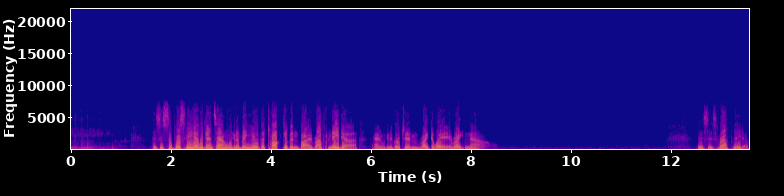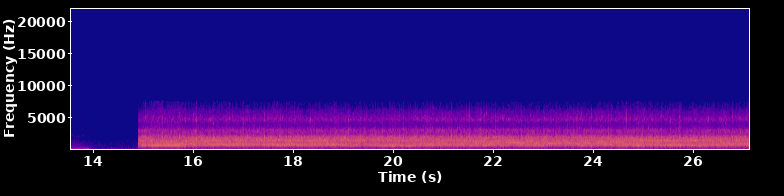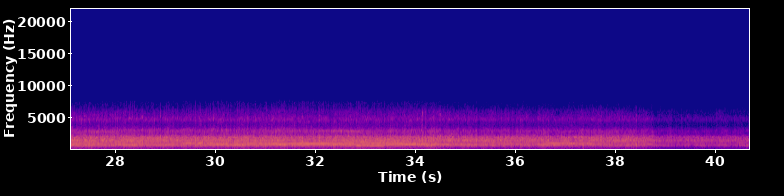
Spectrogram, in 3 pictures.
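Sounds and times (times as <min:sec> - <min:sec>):
speech: 0:01.6 - 0:08.4, 0:12.5 - 0:13.6
large crowd cheering and applauding at Chapman University: 0:14.9 - 0:40.6.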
